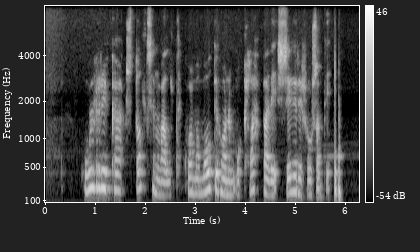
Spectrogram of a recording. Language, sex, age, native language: Icelandic, female, 50-59, Icelandic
